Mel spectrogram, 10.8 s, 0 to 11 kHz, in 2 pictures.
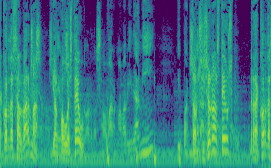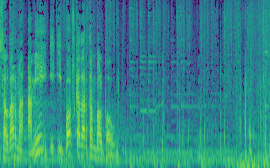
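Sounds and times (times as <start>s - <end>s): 
speech: 0.0s - 8.0s
many horses galloping on hard ground: 5.6s - 10.8s.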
